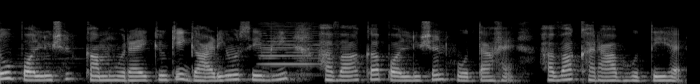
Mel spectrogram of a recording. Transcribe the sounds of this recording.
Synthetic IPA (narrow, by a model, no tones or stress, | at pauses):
t̪opɔːljuːʃənkɐmɦoːɾaːɛkjõːkiɡaːɽijõsebʱihɐʋakapɔːljuːʃənɦoːt̪aɦɛ̰ː | hɐʋaxʰɐɾaːbɦoːt̪iɦɛː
